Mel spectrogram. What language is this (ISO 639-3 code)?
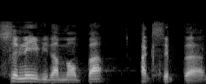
fra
